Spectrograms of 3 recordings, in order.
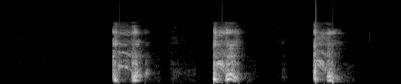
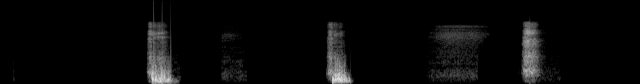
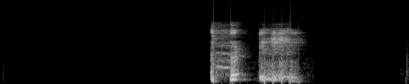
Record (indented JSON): {
  "three_cough_length": "4.0 s",
  "three_cough_amplitude": 32768,
  "three_cough_signal_mean_std_ratio": 0.32,
  "exhalation_length": "6.4 s",
  "exhalation_amplitude": 27307,
  "exhalation_signal_mean_std_ratio": 0.22,
  "cough_length": "4.1 s",
  "cough_amplitude": 28925,
  "cough_signal_mean_std_ratio": 0.3,
  "survey_phase": "alpha (2021-03-01 to 2021-08-12)",
  "age": "18-44",
  "gender": "Male",
  "wearing_mask": "No",
  "symptom_cough_any": true,
  "symptom_fever_high_temperature": true,
  "symptom_headache": true,
  "symptom_onset": "2 days",
  "smoker_status": "Ex-smoker",
  "respiratory_condition_asthma": false,
  "respiratory_condition_other": false,
  "recruitment_source": "Test and Trace",
  "submission_delay": "1 day",
  "covid_test_result": "Positive",
  "covid_test_method": "RT-qPCR",
  "covid_ct_value": 13.8,
  "covid_ct_gene": "ORF1ab gene",
  "covid_ct_mean": 14.2,
  "covid_viral_load": "21000000 copies/ml",
  "covid_viral_load_category": "High viral load (>1M copies/ml)"
}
